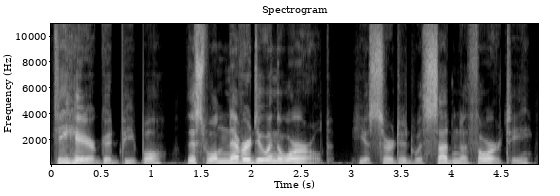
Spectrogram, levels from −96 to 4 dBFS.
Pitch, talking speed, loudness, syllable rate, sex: 130 Hz, 195 wpm, -19 LUFS, 5.6 syllables/s, male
